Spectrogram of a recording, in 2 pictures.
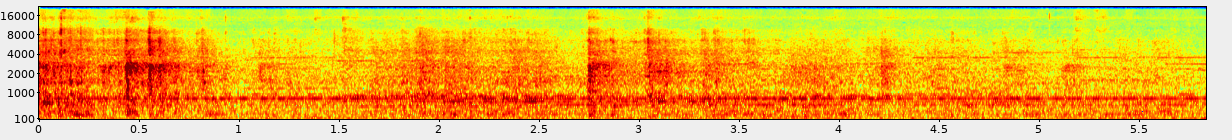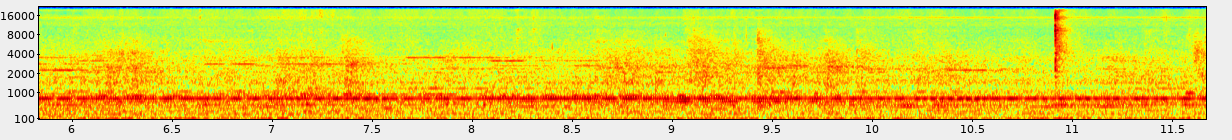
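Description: A Fukuoka City Subway 2000 series train with late-type Hitachi GTO-VVVF drive and an abnormal noise runs steadily underground, a constant close rumble with a sustained motor tone held throughout, no talk.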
